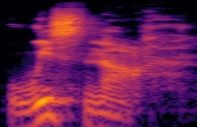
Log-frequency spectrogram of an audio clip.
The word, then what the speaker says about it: Uisneach: And and I went to Wisnach. and like she is not spelled Shee, it's spelled some other kind of way.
